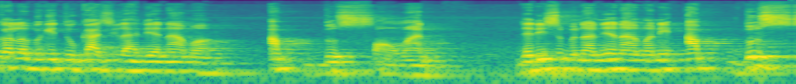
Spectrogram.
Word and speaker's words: Abdul Somad: Tulisannya Abdul Somad, tapi membacanya adalah Abdus Somad.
